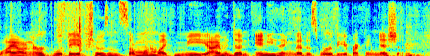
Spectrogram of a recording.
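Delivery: plain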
